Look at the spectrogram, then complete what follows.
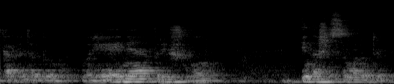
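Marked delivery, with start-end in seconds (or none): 0.8-2.1 low, slow, solemn voice from a dream; dreamy distant voice. Retold or imitated. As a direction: draw it out low and slow, like a voice from above. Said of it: "Я даже стараюсь тембр вам передать".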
